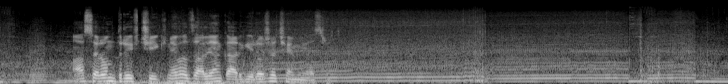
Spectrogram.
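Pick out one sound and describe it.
A car engine roars steadily at high speed, shifting gears.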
